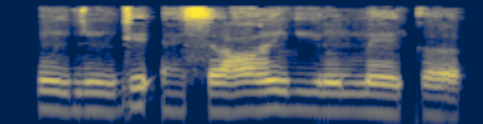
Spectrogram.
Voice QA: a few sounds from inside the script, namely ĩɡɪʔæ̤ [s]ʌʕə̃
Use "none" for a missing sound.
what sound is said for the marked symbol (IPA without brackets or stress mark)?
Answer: s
